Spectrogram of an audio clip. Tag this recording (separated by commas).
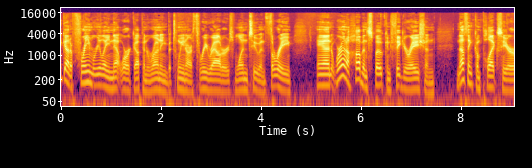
Speech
